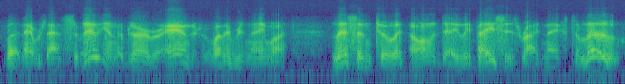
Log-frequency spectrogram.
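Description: An old American veteran being interviewed in an audio drama. His voice is deep and gravelly, with lively swings as he haltingly looks back, reflective and cautious. The recording is slightly dull. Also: exaggerated voice. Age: older. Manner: halting, conversational recollection. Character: old retired military codebreaker, reflective and wary.

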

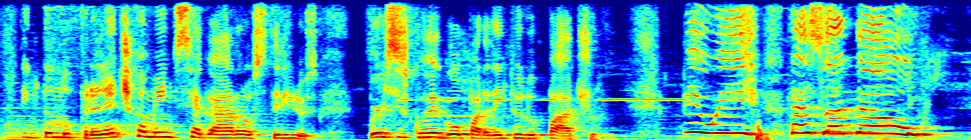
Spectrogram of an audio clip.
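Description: A man's voice: sits high, fast, music in the background. A man with a Brazilian accent narrating a scripted children's story.

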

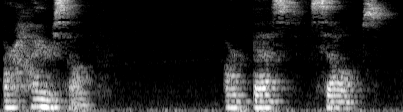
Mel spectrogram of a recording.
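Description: A woman leading a guided meditation in a soothing, unhurried manner with long pauses between phrases. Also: lowish voice, flat delivery, vocal fry, warm tone, slight background noise. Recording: very echoey, reverberant sound.

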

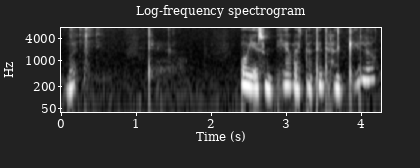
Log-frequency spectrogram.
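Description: A young woman performs an ASMR barber roleplay in a gentle, breathy whisper. Her tone is dark and mellow, and she speaks slowly and soothingly. There is clear noise and some clicking behind her. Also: medium pitch, expressive. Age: young adult.

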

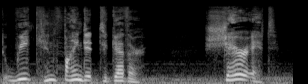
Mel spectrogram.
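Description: A man's voice: high voice, lively intonation, measured pace, soft background music. An actor playing a secretive teenage boy who is caught out, defensive and pleading in an audio drama.

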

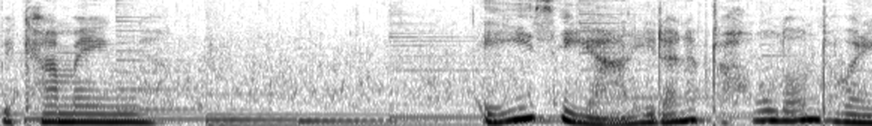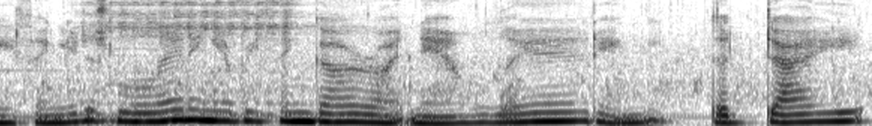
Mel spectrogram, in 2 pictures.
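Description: A woman guides a meditation at a very slow pace, her tone dark and relaxed. She speaks soothingly and gently, pausing between phrases, with music playing underneath. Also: medium pitch, gravelly. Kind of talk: guided body scan meditation.

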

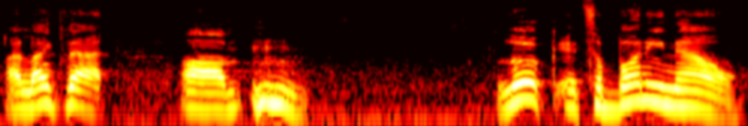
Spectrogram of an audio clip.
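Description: A man with a fairly high voice walks through an airbrush demo at an unhurried, drawn-out pace. He rambles, piling up fillers and restarts, and drops in playful asides. He is recorded at a tabletop in an indoor studio. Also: a little mellow. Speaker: host of an airbrush tutorial show. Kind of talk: casual product demonstration.

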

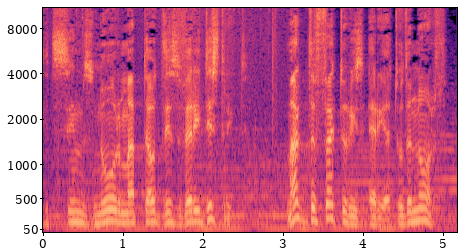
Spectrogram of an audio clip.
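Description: A calm, practical man of a secret assassin order in a video game, played by an actor. His voice sits a little high and he explains things with composure. Faint music runs underneath. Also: moderate pace, close to an everyday voice. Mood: calm, informative. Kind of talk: cinematic video game acting.

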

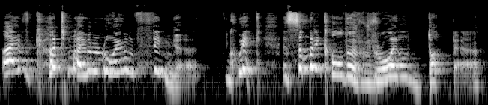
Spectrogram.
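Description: A woman voicing an excitable, pompous king in a children's storybook, with theatrical, drawn-out exclamations. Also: high voice, pitched above the performer's own voice, heavily acted. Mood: wailing, upset.

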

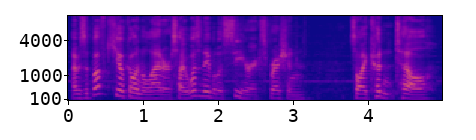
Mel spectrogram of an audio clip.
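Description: Guy doing earnest unsure teen boy from a game, kinda high voice, really animated, sympathetic and hesitant. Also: fairly quick, close to an everyday voice. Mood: subdued, reflective. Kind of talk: amateur video game voice acting. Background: background music.

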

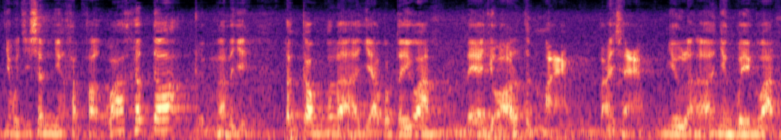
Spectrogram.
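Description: A man's voice: fairly high pitch, lively intonation, brisk. Indignant man ranting in echoey room. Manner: indignant, rhetorical questions, many fillers. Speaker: commentator. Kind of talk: opinion monologue to camera. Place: small tiled room indoors. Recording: echoey tiled room with background noise.

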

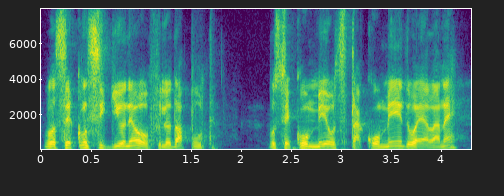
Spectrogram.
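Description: An actor playing a teasing, foul-mouthed young buddy in an audio drama, raspy and mocking with slangy speech. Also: male voice, medium pitch, fairly quick, bright, forceful tone. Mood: crude, mocking.

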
